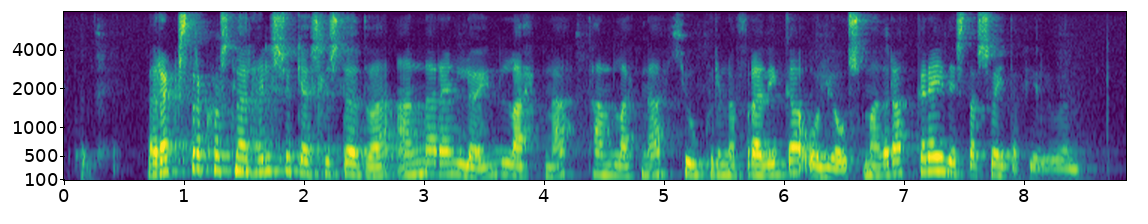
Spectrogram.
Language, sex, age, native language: Icelandic, female, 40-49, Icelandic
